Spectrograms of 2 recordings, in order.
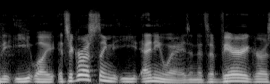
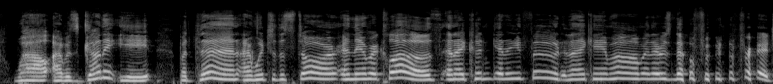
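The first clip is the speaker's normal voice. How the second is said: put-on very high-pitched girl voice; 12 semitones higher than usual. Mocking the other speaker's excuses: imitating an anorexic girl's excuses. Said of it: "one of those anorexic girls who's like".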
